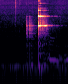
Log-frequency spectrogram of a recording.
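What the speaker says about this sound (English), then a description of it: "I'm going to add in the chopped onions and the crushed or shredded fresh ginger and garlic" Chopped onions, ginger and garlic tipped into a hot pan: a brief clatter, then a short, close burst of sizzling that quickly fades, with no voices.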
